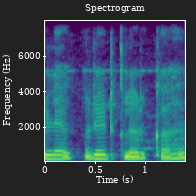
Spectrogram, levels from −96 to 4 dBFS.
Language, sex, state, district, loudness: Hindi, female, Bihar, Araria, -14 LUFS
